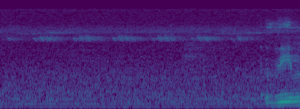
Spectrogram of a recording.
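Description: Faint high-pitched chirping, about four short pulses a second, which stops as a man's voice starts near the end.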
